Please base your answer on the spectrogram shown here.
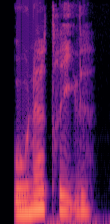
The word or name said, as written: underdrive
